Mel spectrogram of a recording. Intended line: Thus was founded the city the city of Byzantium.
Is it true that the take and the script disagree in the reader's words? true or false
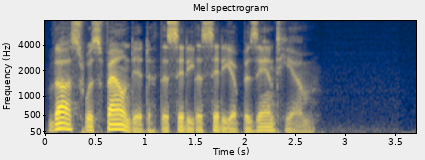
false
